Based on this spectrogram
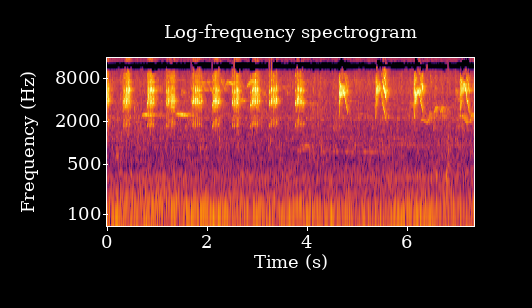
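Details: Long-tailed shrike in an uncovered cage, not somersaulting, sings a varied string of scratchy chirps, buzzes and short whistled notes, uneven in rhythm, with a faint low hum behind.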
